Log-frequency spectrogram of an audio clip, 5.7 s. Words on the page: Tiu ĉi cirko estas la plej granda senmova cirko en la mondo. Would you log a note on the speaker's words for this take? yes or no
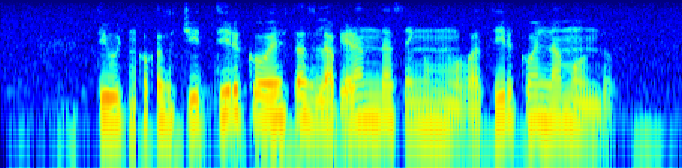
yes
